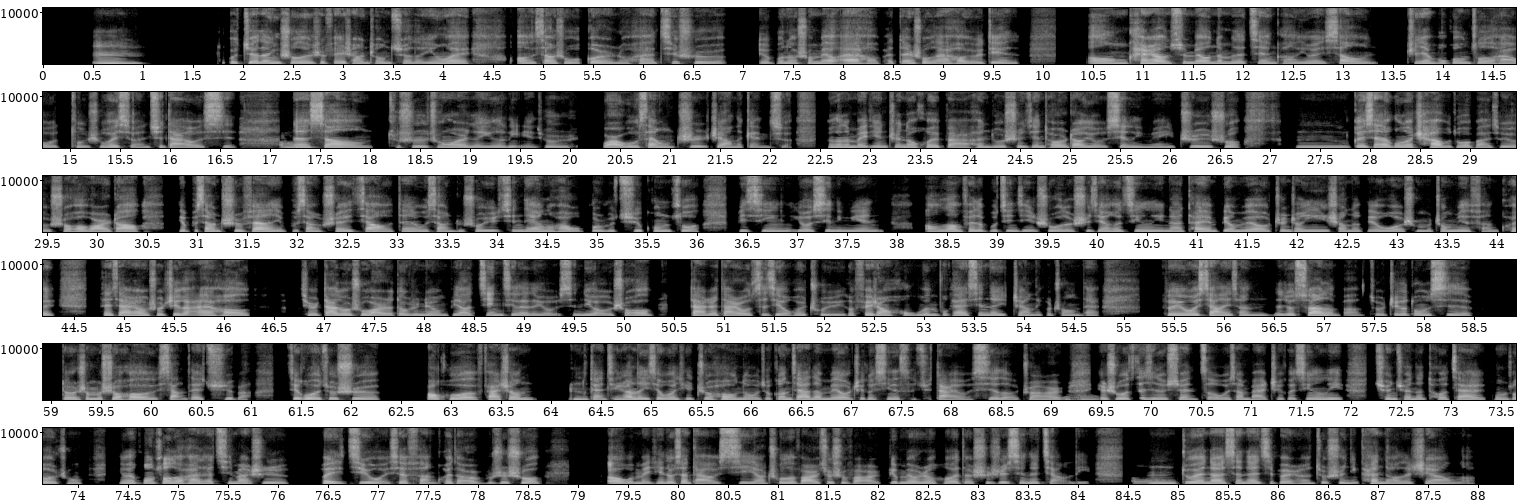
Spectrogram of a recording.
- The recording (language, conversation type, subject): Chinese, advice, 休息时间被工作侵占让你感到精疲力尽吗？
- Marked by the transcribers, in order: teeth sucking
